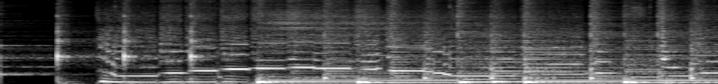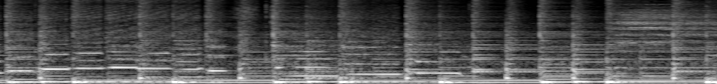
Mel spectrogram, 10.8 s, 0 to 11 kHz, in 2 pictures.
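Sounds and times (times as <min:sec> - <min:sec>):
blues scale lick: 0:00.5 - 0:10.6.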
